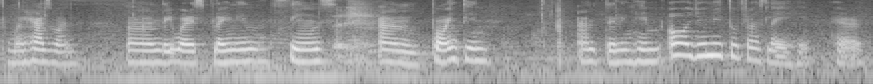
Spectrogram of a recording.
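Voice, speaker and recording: A woman's fairly slow speech with ordinary pitch variation and noticeable background noise. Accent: Spanish. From Colombia, Bogota. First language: Spanish. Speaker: immigrant interviewee, interpreter. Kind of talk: interview testimony. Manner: halting, with hesitations and self-corrections.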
